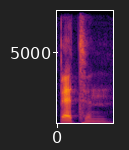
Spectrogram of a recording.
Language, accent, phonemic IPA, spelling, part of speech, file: German, Germany, /ˈbɛtn̩/, Betten, noun, De-Betten.ogg
- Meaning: plural of Bett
